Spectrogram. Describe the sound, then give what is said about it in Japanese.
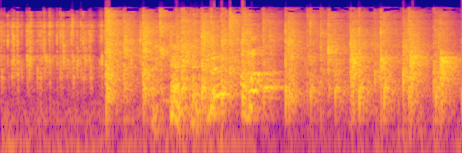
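A burst of applause sound effect starts abruptly after a short quiet moment, then keeps going as a dense, crackling wash of many hands clapping at a steady, fairly loud level. “うわ急に拍手急に拍手来ましたこれあれですよねあの効果音の拍手”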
